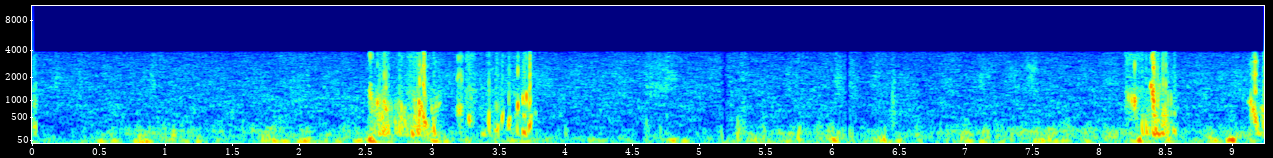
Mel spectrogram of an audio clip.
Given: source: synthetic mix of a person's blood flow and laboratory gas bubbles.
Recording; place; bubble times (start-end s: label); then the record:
Doppler ultrasound of blood flow; subclavian vein
0.00-0.04 s: bubbles
2.51-3.10 s: bubbles
3.18-3.78 s: bubbles
8.18-8.60 s: bubbles
9.11-9.25 s: bubbles
From the record:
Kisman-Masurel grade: 223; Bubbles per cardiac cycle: several, 3 to 8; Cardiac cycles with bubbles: 10 to 50%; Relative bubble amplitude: loud (0.450 to 0.775); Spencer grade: 2 (many but less than half of the cardiac periods contain bubble signals, singularly or in groups); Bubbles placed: anywhere in the cardiac cycle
